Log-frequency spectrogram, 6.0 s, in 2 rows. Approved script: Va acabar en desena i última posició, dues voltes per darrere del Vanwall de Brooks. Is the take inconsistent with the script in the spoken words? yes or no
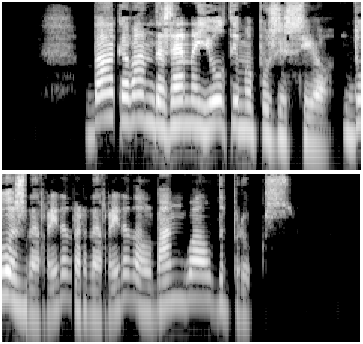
yes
